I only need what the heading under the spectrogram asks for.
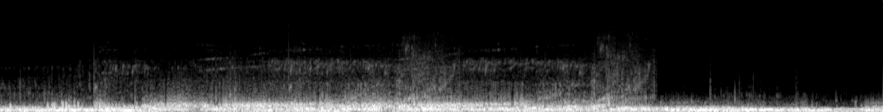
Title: Marine the raccoon stomach growling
